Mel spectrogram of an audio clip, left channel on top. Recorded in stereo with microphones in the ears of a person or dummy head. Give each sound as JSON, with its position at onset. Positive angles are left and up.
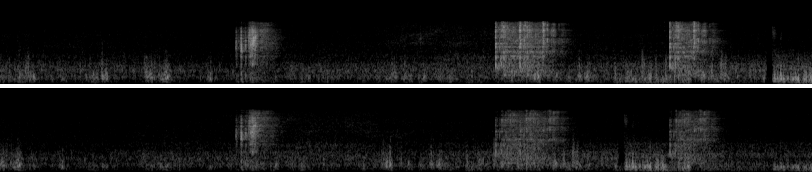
{"t": 2.4, "sound": "chopping", "side_deg": 15, "distance_m": 3.0}
{"t": 5.0, "sound": "a camera shutter", "side_deg": 85, "distance_m": 9.0}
